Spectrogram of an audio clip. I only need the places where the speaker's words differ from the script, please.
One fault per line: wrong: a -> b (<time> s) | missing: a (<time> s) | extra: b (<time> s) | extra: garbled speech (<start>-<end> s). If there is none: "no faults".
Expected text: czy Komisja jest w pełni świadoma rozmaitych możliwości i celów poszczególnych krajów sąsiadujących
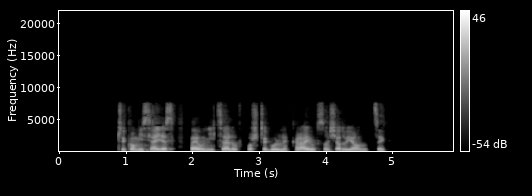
missing: świadoma rozmaitych możliwości (2.3 s)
